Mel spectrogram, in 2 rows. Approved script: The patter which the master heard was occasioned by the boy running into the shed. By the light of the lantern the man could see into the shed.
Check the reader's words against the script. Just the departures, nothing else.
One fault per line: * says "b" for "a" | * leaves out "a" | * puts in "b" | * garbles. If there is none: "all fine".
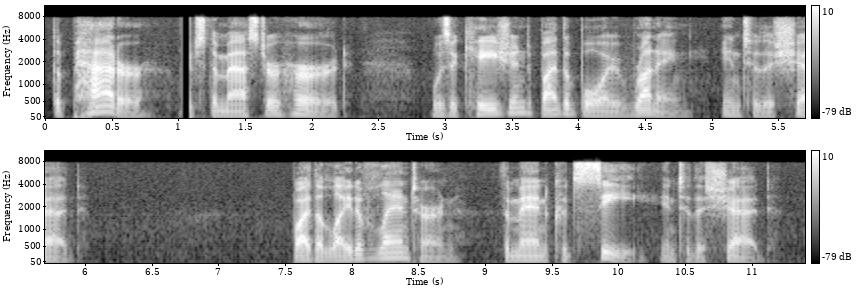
* leaves out "the"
